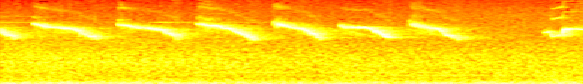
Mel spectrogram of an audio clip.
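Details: A Northern mockingbird (Mimus polyglottos), heard just before the summer solstice, repeats one clear, downslurred whistle six times, about twice a second, then switches to a short rising note, over a low hum.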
